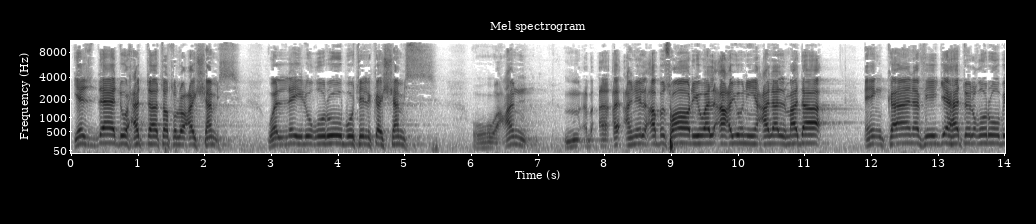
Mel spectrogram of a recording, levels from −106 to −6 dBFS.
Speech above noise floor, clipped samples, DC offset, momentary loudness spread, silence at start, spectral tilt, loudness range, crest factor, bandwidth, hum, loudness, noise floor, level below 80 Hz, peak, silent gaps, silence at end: 33 dB; under 0.1%; under 0.1%; 15 LU; 0.05 s; -4 dB/octave; 9 LU; 20 dB; 11 kHz; none; -23 LUFS; -57 dBFS; -58 dBFS; -4 dBFS; none; 0 s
